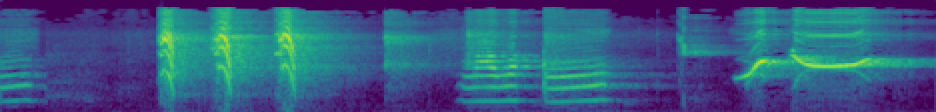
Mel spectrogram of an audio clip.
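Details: Talking parrot kept as a pet, speaking Urdu: scratchy squeaks, then two nasal wavering word-like phrases and a bright rising whistle that bends and holds for about half a second.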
